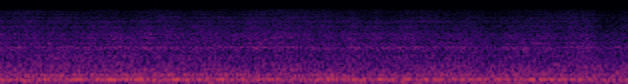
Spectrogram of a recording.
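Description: Ome Line commuter train running steadily between stations, a continuous rumble of wheels and traction motors with a steady low hum, heard from inside the carriage.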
